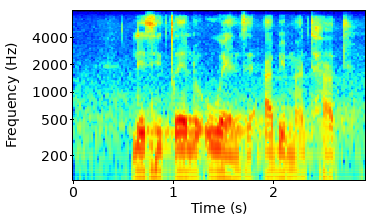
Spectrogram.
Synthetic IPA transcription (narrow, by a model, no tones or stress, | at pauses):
lesiǀɛlɔʔuwɛnd͡zʱɛʔaɓɛmatʰaːtʰu̥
